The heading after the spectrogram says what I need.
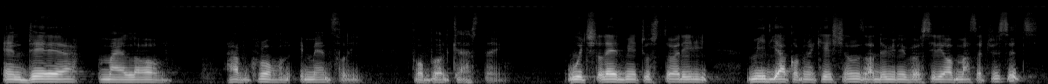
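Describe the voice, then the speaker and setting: Gravelly dark-voiced man from Haiti. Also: mid-range voice, little pitch movement, moderate pace. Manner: formal, devotional phrasing with hesitant fillers. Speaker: TV producer, guest. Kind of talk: studio interview. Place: TV studio.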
